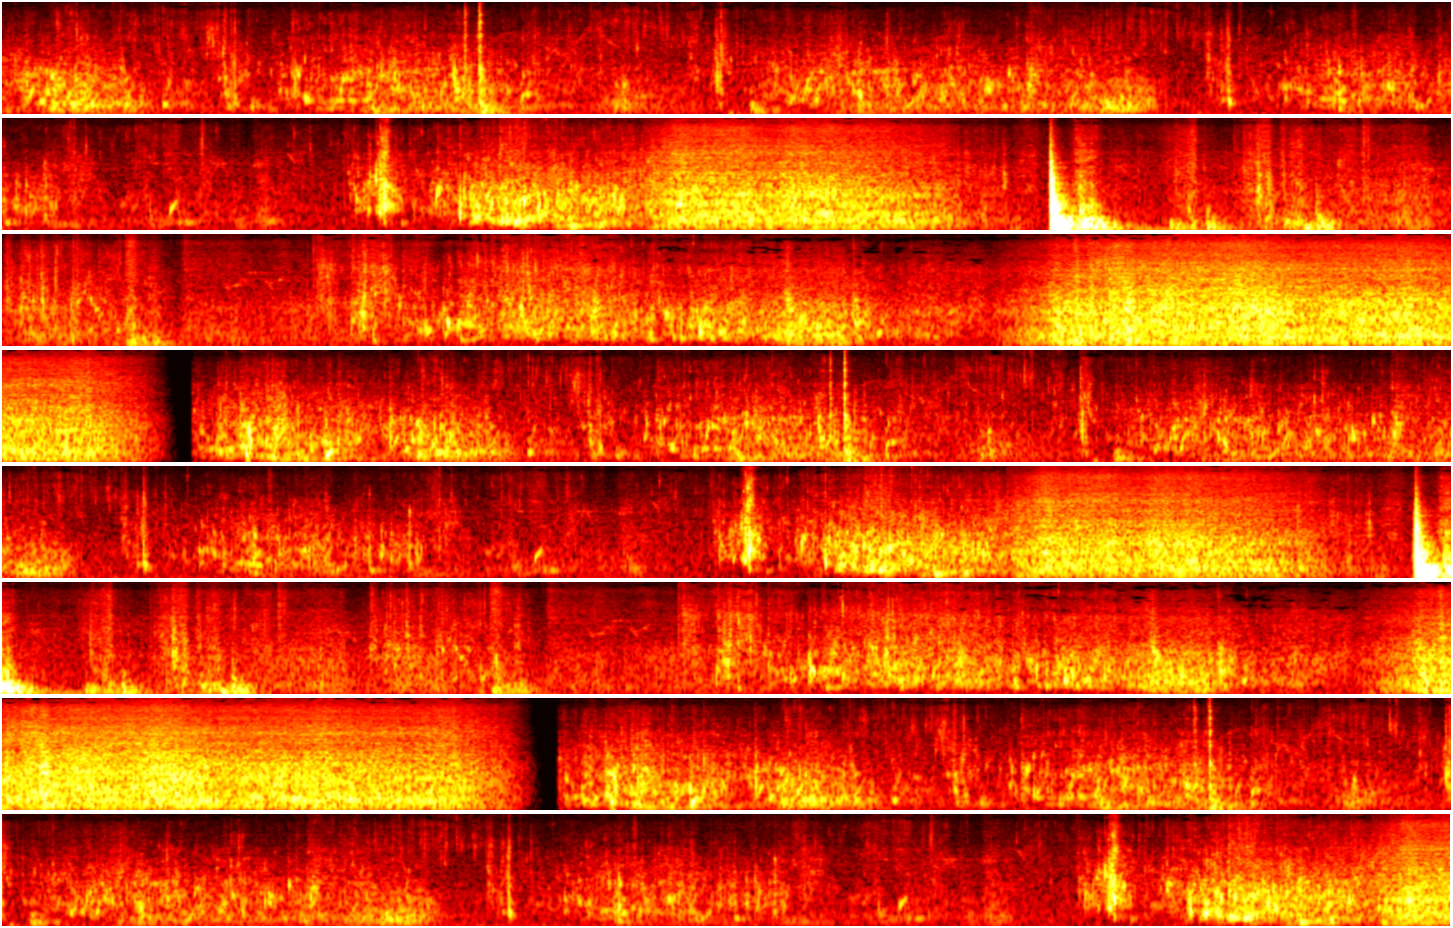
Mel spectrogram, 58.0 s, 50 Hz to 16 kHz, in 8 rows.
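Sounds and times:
kayak paddle splashing: 0:00.0 - 0:57.9
water lapping against kayak hull: 0:00.0 - 0:57.9
sharp knock: 0:12.5 - 0:13.0, 0:36.0 - 0:36.5.

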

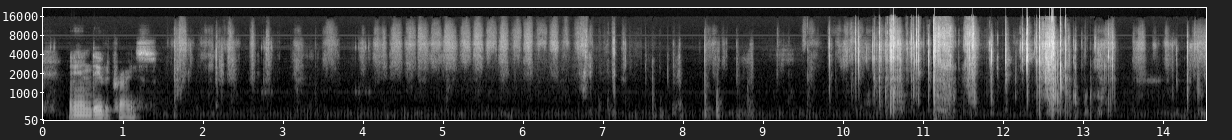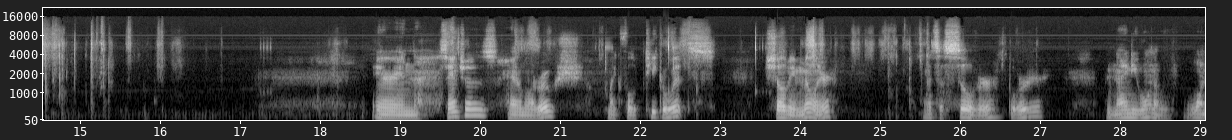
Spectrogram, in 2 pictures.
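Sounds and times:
wrapper crinkling and tearing: 0:09.8 - 0:15.5.

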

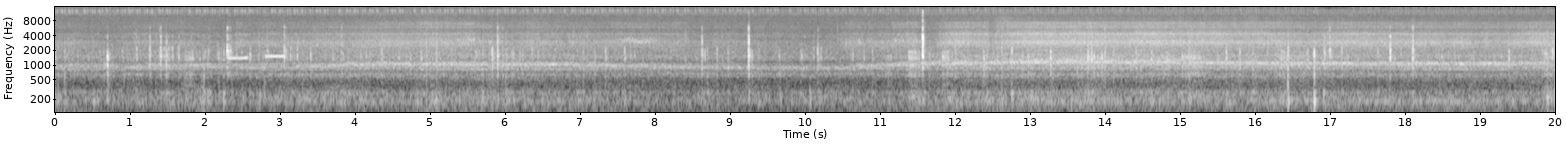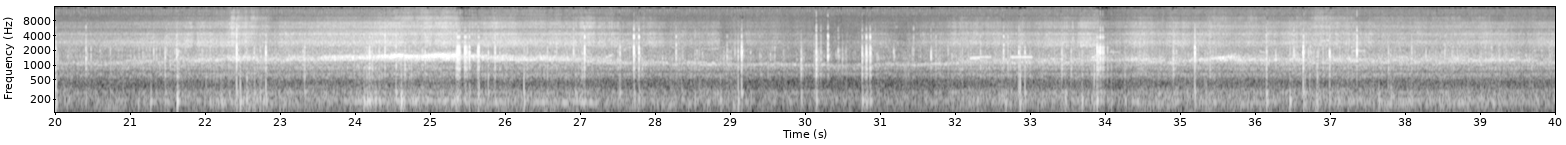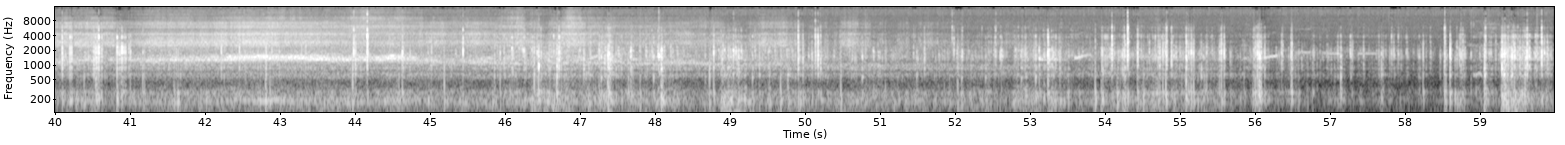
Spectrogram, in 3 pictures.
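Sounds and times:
high wind whistle: 0:00.0 - 0:58.3
air rushing past glider: 0:00.0 - 0:59.9.

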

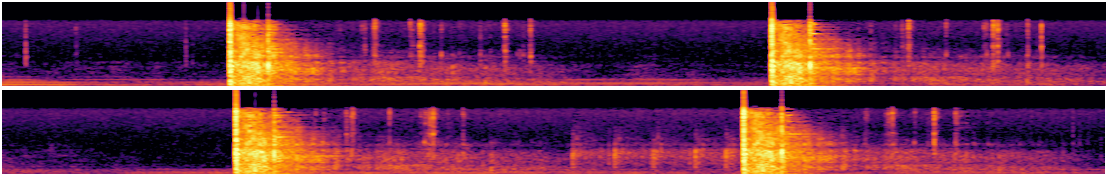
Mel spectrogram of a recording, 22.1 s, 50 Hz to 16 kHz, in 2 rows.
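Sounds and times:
rifle shots with echo: 0:02.2 - 0:04.6, 0:07.7 - 0:10.8, 0:13.4 - 0:15.6, 0:16.7 - 0:21.5.

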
